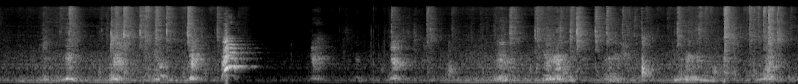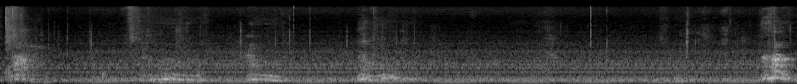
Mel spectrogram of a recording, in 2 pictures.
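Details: Maltese puppy and cockapoo playing together: sharp yips and short barks crowd the first eight seconds, then softer whines and playful growling noises over a steady low hum.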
